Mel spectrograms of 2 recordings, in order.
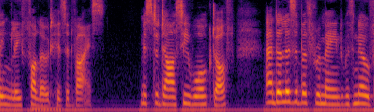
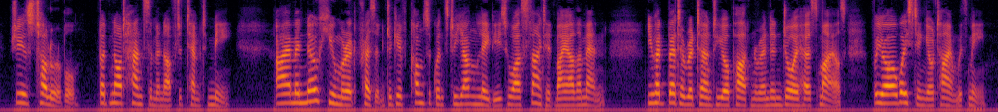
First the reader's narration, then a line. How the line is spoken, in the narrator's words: coldly said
